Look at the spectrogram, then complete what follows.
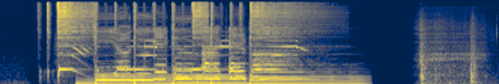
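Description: A short burst of a pop song with a heavy bass line and steady beat plays loudly for about four seconds, then cuts off abruptly, followed by a brief muffled noise.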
